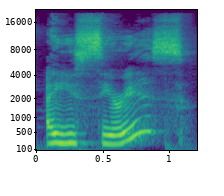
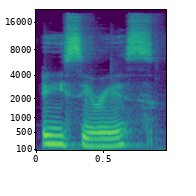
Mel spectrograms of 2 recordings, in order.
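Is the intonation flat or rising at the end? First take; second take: rising; flat. First: The pitch rises at the end. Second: The pitch stays flat at the end. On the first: The speaker genuinely wants to know the answer. The speaker calls it wrong. "With that upward intonation, this sounds like I want to know the answer" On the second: The speaker is unimpressed and not really asking. The speaker calls it right. "your tone should be much flatter"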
